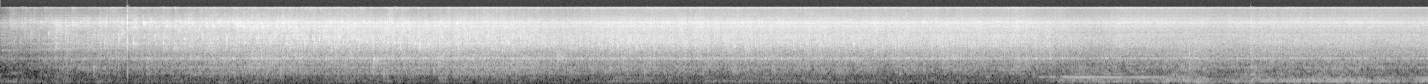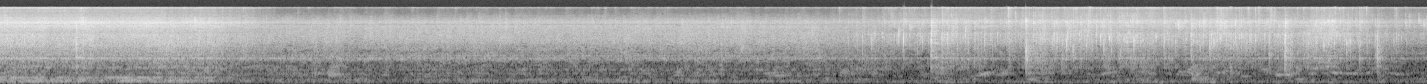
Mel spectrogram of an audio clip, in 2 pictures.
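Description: Chicken breast pieces frying in hot oil in a steel wok, a steady sizzle stirred with a metal spatula. The sizzle is loud for the first half and drops to a quieter sizzle about two-thirds of the way through.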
